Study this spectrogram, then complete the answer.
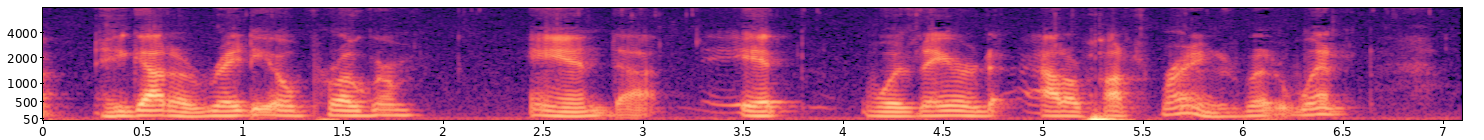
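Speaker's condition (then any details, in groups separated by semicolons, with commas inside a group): Parkinson's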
